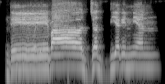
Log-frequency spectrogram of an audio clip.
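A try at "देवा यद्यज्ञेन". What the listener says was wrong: हाँ, जदियज्ञन, बहुत सुंदर, है ना, देवा जदियज्ञन,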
